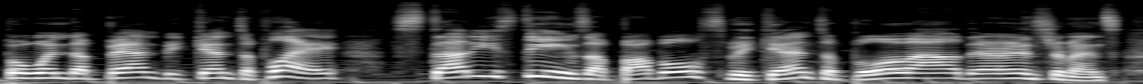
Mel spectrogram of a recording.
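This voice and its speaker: A woman's voice: medium pitch, normal speed, a bit bright, no room sound, faint music behind. A woman narrating a children's story for a fan dub with playful emphasis.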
